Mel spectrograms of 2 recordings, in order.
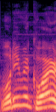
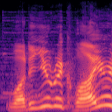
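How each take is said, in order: First: It is read in the speaker's natural voice. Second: It is read in a put-on character voice.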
